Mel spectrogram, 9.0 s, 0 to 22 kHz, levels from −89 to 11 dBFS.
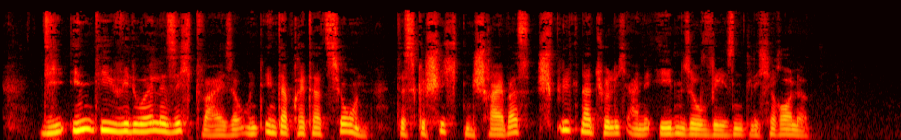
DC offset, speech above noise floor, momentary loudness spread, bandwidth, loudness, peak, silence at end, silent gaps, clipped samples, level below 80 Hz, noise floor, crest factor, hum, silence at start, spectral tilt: under 0.1%; 46 dB; 11 LU; 16.5 kHz; -27 LUFS; -10 dBFS; 0.95 s; none; under 0.1%; -64 dBFS; -72 dBFS; 18 dB; none; 0.4 s; -6 dB/octave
